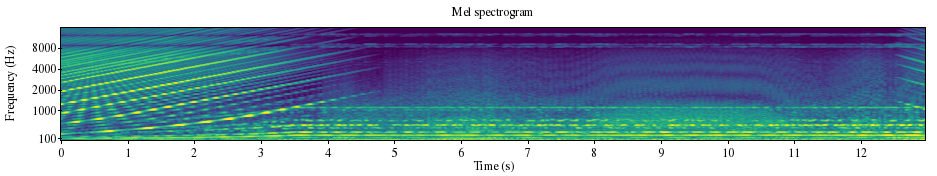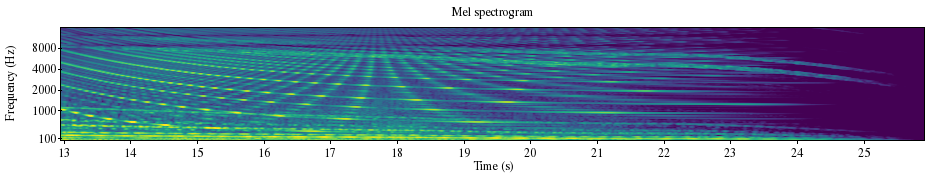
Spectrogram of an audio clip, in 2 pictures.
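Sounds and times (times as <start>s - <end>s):
science fiction energy sound: 0.1s - 25.1s.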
